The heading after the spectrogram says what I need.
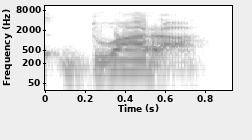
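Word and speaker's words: द्वार: And in fact, the modern Hindi for door, it would be written in the Devanagari with this V here, but because it follows a D, it would be pronounced exactly like a W, so it pronounces Dwara.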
